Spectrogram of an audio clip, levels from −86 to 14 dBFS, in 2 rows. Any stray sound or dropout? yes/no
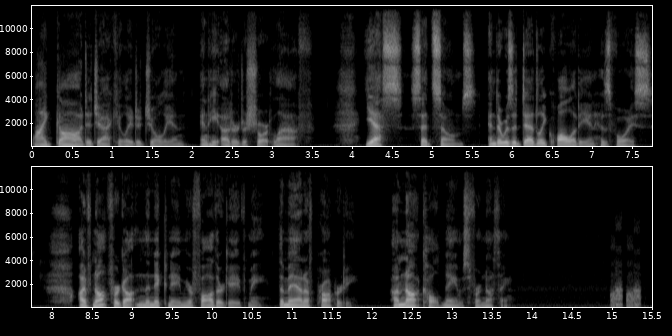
yes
